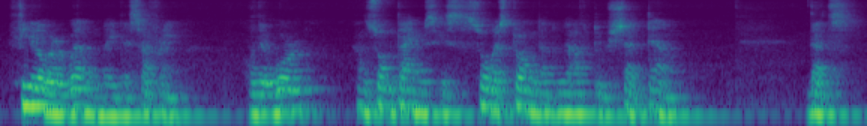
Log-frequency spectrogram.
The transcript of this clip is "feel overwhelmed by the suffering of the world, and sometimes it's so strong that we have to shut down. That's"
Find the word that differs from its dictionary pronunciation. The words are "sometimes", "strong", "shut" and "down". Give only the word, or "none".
sometimes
